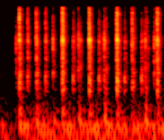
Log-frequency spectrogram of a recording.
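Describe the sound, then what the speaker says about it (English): Fingers tap rapidly on a computer keyboard in a room, a steady run of crisp, close clicks with low background music underneath. "if I'm tapping on a keyboard"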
